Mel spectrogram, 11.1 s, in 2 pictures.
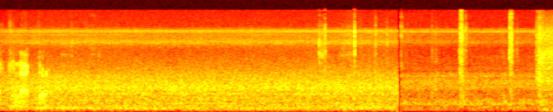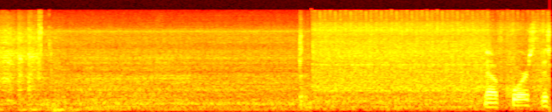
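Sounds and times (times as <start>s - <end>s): car engine running: 4.1s - 11.0s
engine cranking and starting: 5.4s - 7.0s.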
